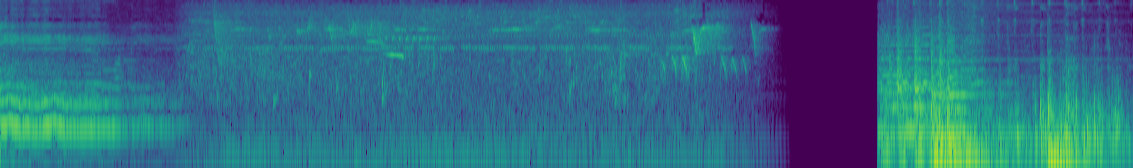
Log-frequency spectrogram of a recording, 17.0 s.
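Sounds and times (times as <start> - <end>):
birds chirping: 2.8 - 11.8.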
